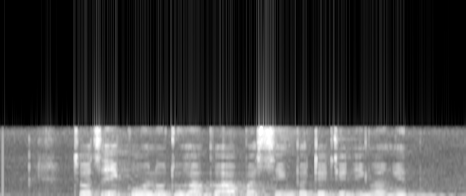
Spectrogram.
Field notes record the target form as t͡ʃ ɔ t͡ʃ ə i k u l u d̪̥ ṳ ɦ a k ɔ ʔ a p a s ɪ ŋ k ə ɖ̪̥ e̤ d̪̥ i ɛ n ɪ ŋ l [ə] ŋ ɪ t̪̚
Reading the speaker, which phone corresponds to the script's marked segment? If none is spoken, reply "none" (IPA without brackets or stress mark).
a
